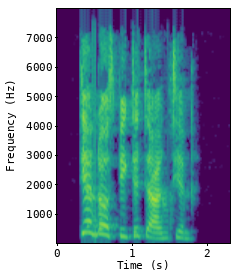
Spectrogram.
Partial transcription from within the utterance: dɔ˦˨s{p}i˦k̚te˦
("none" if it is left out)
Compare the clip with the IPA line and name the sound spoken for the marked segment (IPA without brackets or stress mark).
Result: p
